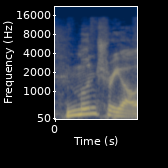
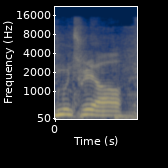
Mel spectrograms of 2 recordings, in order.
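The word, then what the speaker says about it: Montréal: Montreal is how it's pronounced. Yes, Montreal.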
